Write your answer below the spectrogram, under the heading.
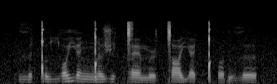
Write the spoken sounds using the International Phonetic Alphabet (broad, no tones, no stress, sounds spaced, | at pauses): ɣ ə ǃ u ʎ ɔ j ɛ ŋ͡ǃ ə ʒ ɪ ǀ æ m ə˞ ǀ ɑ j æ ǃʰ ɔ ɗ u ɣ ə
